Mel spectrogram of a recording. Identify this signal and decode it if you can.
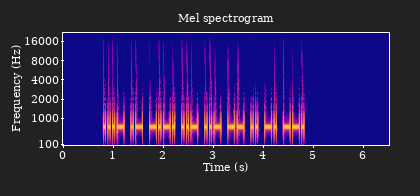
Morse code, heard as a keyed tone, about 26 wpm, 700 Hz. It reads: VACUUMING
